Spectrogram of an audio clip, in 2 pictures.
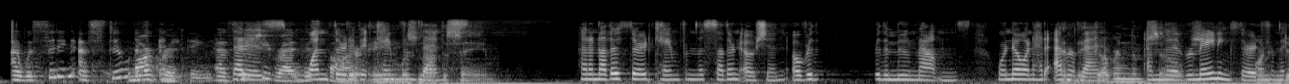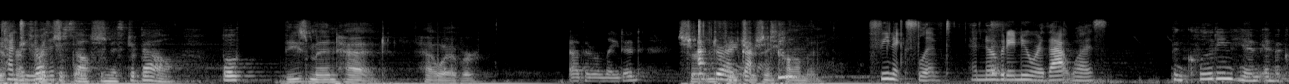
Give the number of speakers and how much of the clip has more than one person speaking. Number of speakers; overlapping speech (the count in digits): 4, about 30%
